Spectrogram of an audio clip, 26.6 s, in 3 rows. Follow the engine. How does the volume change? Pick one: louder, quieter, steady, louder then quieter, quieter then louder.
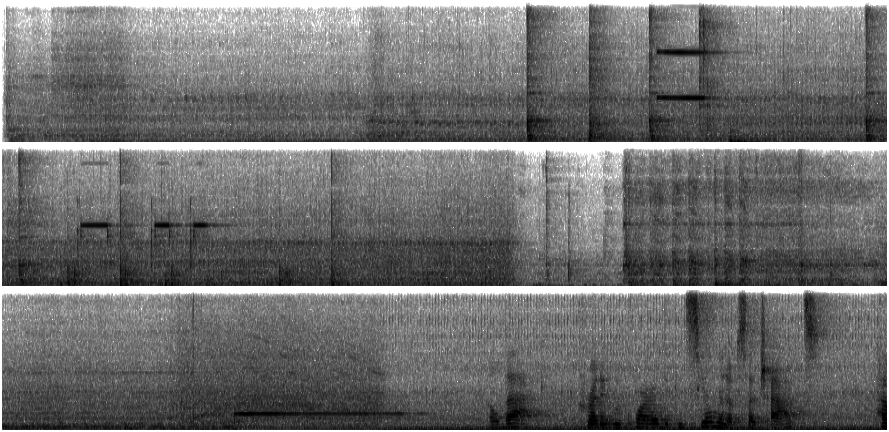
louder.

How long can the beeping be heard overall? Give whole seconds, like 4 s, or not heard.
5 s.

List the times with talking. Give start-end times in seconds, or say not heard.
22.6-26.5.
